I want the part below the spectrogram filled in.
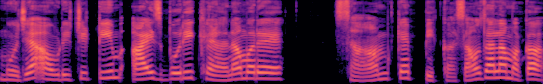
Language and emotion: Goan Konkani, sad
